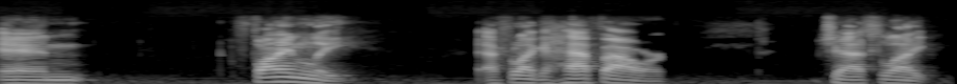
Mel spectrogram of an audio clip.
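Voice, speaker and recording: A man in casual conversation, telling an anecdote in a relaxed, easygoing way. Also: fairly low pitch, takes it slowly, highs cut off.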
